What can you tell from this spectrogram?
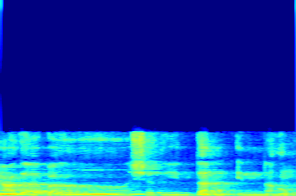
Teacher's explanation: عذابا شدیدا ملانے کی صورت میں عذابا شدیدن انہم ہوگا، اظہار ہوگا، آگے حمزہ آ رہا ہے.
